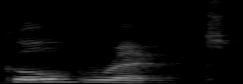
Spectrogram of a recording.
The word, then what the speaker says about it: Gobrecht: this name but it's like I think it's pronounced gobrecht dollars um it's really hard to spell it's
